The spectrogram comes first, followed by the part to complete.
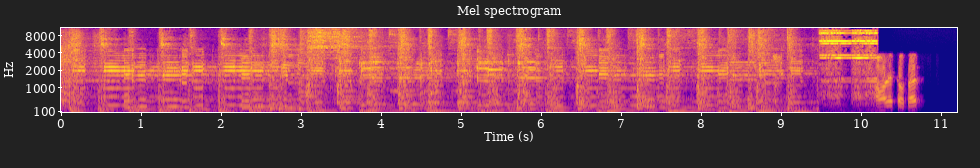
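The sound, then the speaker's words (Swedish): An outgoing phone call rings through a line, a loud, steady, rhythmic tone pattern repeating for about ten seconds before cutting off abruptly as the call connects. “Ja, vi ringer väl han får se vad fan som händer.”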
